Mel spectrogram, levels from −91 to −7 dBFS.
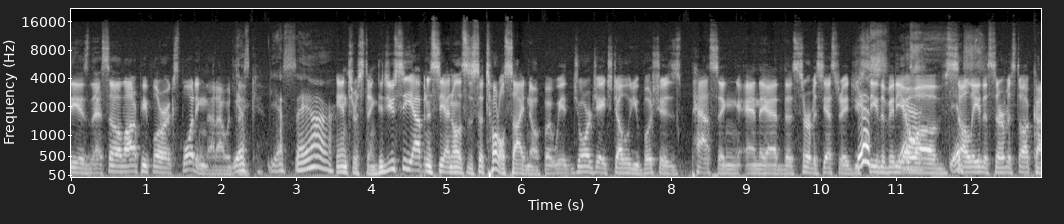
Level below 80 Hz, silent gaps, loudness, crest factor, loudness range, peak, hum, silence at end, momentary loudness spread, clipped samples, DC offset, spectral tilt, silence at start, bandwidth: -36 dBFS; none; -18 LUFS; 14 dB; 4 LU; -4 dBFS; none; 0 s; 9 LU; under 0.1%; under 0.1%; -3 dB/octave; 0 s; 18.5 kHz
